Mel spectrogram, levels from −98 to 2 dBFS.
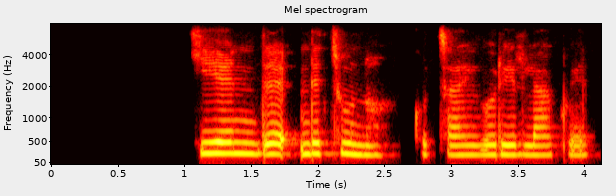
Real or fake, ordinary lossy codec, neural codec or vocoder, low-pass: real; Opus, 16 kbps; none; 7.2 kHz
